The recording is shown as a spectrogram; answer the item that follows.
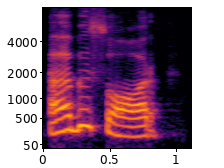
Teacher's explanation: अब सौर के अंदर भी देखिए बाबे कलकला कीजिए और स्वाद को हैवी कीजिए और स्वाद सात मोटे हरूफ की फैमिली से है। अब सौर अगर रुकते हैं तो आपने र को भी हैवी करके ही छोड़ना है। क्यों? अगर र को मिला के पढ़ते हैं अब सोू तो भी र हैवी होगा।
